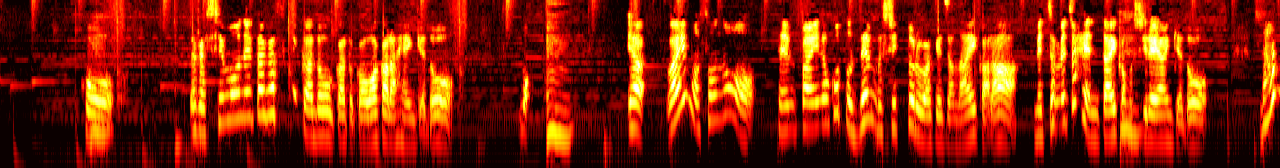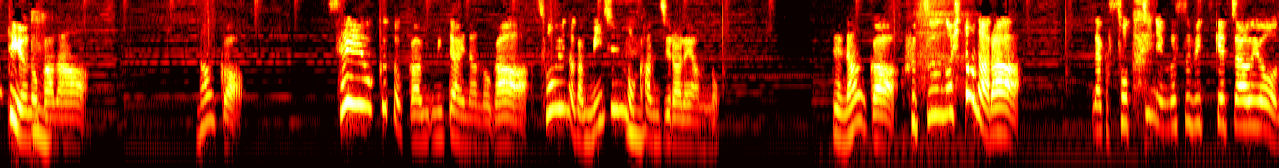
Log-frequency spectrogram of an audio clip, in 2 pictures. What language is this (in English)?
Japanese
